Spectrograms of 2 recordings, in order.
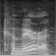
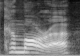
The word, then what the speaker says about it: Kamara: Well, he says his mom says Kamara, but he goes by Kamara is what he will tell his friends. So he says you can say Kamara or Kamara.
